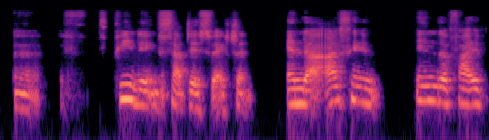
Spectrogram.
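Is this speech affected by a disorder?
Yes: ALS, bulbar form, bulbar onset.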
